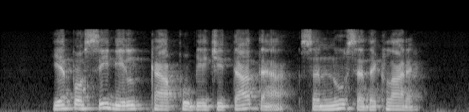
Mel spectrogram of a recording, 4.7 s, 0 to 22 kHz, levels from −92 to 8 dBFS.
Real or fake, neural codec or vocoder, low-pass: fake; codec, 16 kHz, 8 kbps, FunCodec, trained on Chinese and English, 25 frames a second; 7.2 kHz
